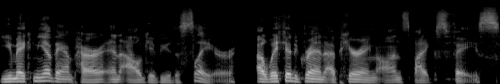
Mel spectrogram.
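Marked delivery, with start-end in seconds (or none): none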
